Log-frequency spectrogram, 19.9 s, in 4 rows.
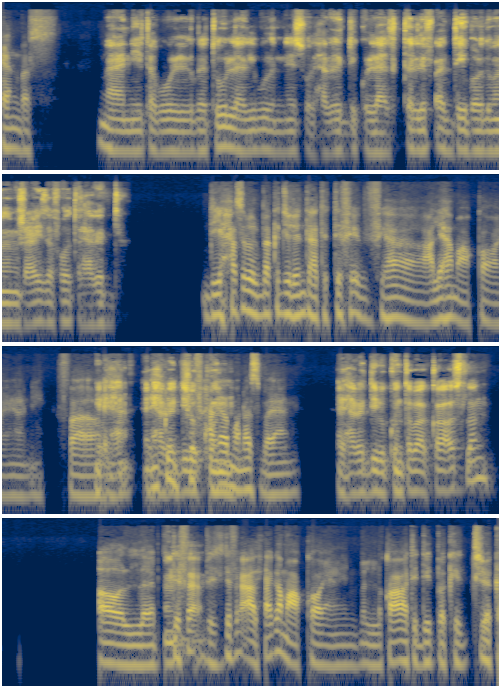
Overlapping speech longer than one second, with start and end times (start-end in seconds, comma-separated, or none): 10.9-12.3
